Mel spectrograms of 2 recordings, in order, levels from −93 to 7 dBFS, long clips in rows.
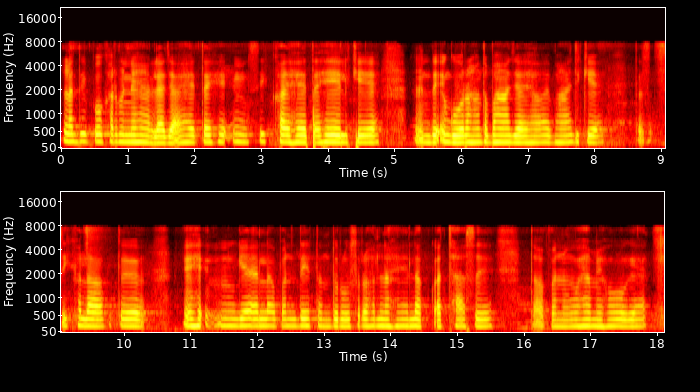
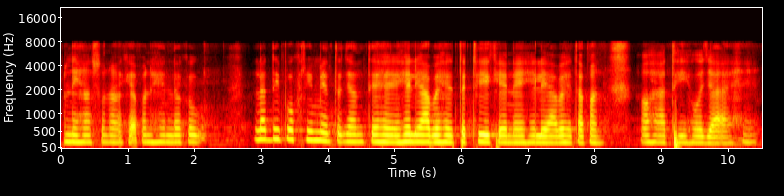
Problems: none marked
